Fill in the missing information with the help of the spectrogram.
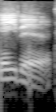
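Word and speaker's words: Hebert: Silent H. – Yeah, because he was like not Bobby Herbert, Bobby A-Bear. He's from Louisiana, man. It's Creole. He's French. He played for the Saints.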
